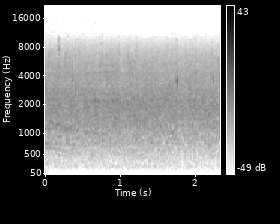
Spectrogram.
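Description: A large theatre audience applauding, a dense, steady clapping.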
